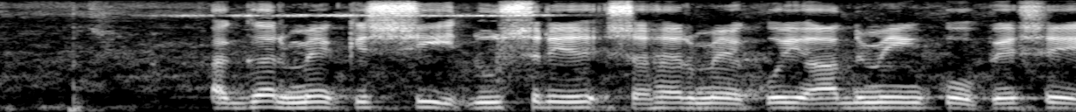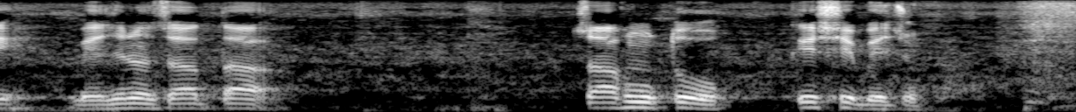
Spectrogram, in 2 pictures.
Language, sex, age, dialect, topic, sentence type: Hindi, male, 18-24, Marwari Dhudhari, banking, question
